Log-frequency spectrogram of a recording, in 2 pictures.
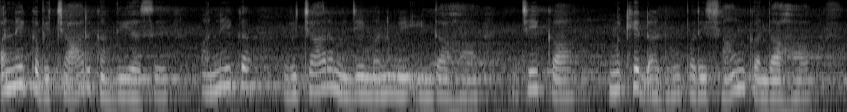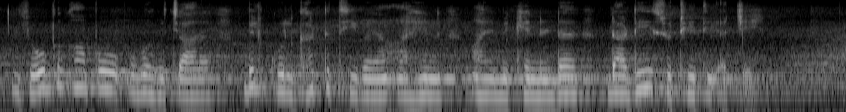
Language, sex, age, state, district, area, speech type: Sindhi, female, 45-60, Rajasthan, Ajmer, urban, spontaneous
